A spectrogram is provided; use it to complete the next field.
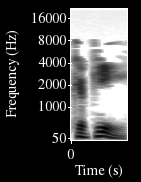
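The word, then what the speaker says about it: kape: options to take with Cappy which is the Filipino pronunciation of cafe coffee breads and pastries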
